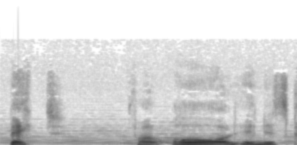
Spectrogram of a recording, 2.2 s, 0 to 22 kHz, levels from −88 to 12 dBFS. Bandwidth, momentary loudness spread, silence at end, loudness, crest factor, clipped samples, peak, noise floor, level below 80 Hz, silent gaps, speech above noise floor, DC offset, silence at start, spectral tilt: 12.5 kHz; 14 LU; 0.1 s; -15 LUFS; 16 dB; under 0.1%; 0 dBFS; -41 dBFS; -54 dBFS; none; 26 dB; under 0.1%; 0.05 s; -6 dB/octave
